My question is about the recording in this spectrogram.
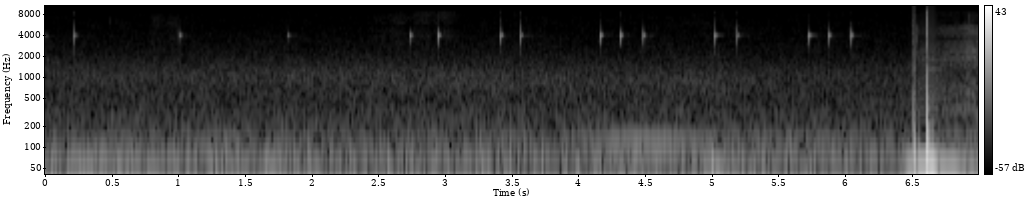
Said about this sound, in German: Das ist der Ton für eine, einen elektronischen Kompass, so nenne ich das mal. Das heißt, mir wird die Richtung damit angezeigt.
